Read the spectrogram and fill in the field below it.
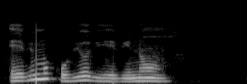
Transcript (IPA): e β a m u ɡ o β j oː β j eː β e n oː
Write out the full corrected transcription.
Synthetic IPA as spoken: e β i m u k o β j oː β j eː β i n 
